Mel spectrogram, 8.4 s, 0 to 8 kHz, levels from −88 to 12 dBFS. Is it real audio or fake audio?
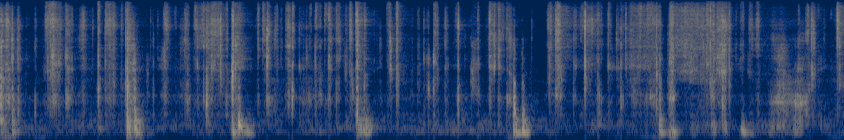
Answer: fake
